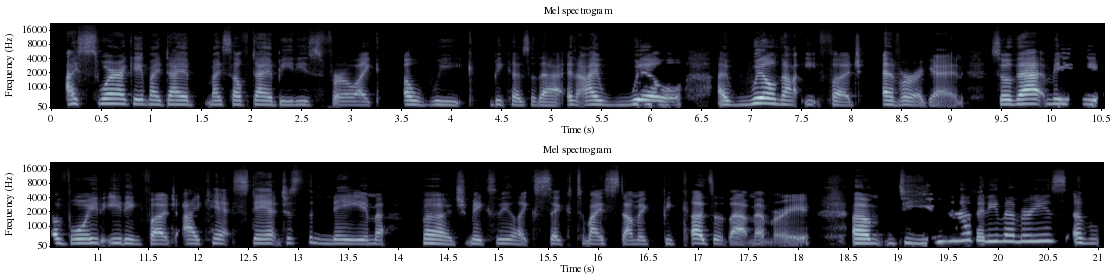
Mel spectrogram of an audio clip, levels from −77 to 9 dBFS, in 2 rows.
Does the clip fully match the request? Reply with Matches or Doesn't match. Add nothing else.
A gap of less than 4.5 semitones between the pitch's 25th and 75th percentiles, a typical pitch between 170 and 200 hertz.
Matches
